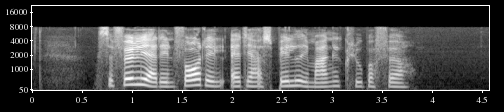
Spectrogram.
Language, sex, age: Danish, female, 29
